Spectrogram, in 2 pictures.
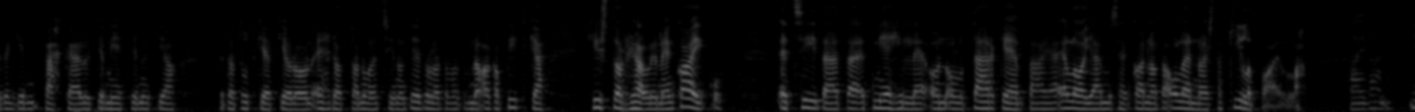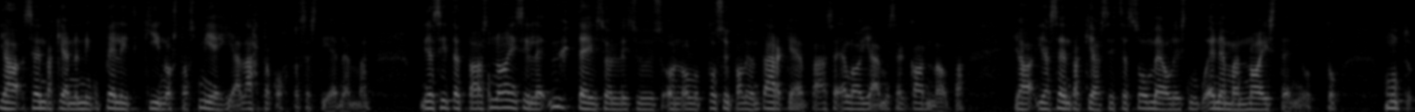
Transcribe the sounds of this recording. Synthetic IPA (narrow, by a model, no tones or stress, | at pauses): t̪eŋkinpæhkæːlːyt̪jɑmiet̪ːinyt̪jɑ | jot̪ɑt̪ut̪kiɑt̪kiononehdot̪ːɑnuet̪siːnont̪iet̪ylːæt̪ɑʋɑlːɑt̪æmːəneʔɑikɑpit̪kæhist̪oriɑlːineŋkɑiku | et̪siːt̪æet̪ːæet̪miehilːeʔonolːut̪t̪ærkeːmpæːjɑelojæːmiseŋkɑnːɑlt̪ɑ̰olenːɑist̪ɑkilpɑ̰ilːɑ̰ | jɑsent̪ɑkiɑneniːŋkupelit̪kiːnːost̪ɑsmiehiæ̰læht̪økoht̪ɑsest̪iḛnḛmːæ̰njɑsit̪ːet̪t̪ɑːsnɑisilːeʔʔyht̪eisølːisyːsono̰lːutt̪osipɑljont̪ærkḛːmpæːseelojæ̰ːmiseŋkɑnːɑ̰lt̪ɑ | jɑjɑsent̪ɑkiɑsit̪sesomeolisniːŋkuenemːænnɑist̪ḛnjṵt̪ːumut̪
